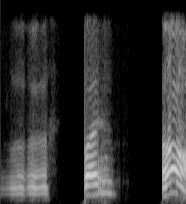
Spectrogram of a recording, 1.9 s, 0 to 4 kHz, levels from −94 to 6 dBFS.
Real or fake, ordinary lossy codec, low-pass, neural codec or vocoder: real; none; 3.6 kHz; none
